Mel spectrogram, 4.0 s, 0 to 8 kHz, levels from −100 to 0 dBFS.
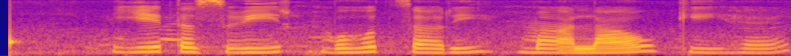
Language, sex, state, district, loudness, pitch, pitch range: Hindi, female, Haryana, Jhajjar, -17 LUFS, 225 Hz, 210-250 Hz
